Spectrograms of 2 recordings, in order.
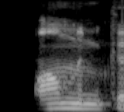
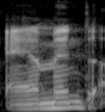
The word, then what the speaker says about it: almond: It's a Chinese almond cookie. Very good. Except it's actually pronounced almond. I just say almond so that I don't get killed by the public.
